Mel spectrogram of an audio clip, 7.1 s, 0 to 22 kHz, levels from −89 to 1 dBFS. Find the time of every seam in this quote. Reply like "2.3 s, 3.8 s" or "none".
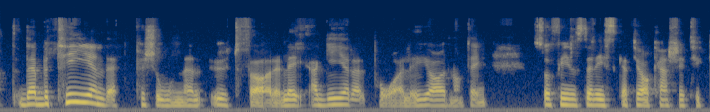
none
